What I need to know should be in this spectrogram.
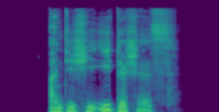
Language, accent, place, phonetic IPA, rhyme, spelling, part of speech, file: German, Germany, Berlin, [ˌantiʃiˈʔiːtɪʃəs], -iːtɪʃəs, antischiitisches, adjective, De-antischiitisches.ogg
- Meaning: strong/mixed nominative/accusative neuter singular of antischiitisch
